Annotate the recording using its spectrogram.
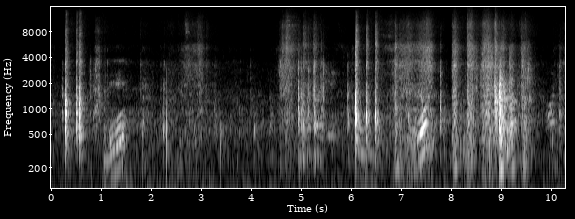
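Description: Screwdriver turning screws out of the plastic top housing of a Philips HD92XX airfryer: irregular bursts of clicking and scraping as the blade works the screw heads.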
